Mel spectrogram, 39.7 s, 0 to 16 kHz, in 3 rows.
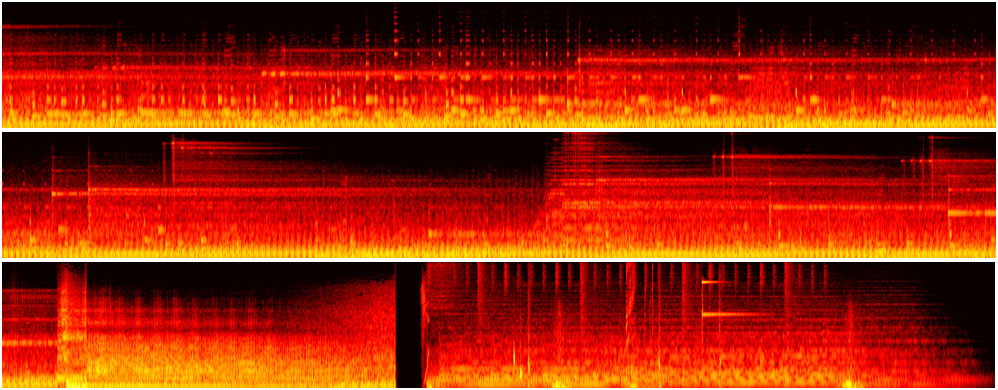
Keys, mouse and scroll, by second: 0.0 ctrl+=, 0.2 ctrl+-, 0.9 ctrl+-, 1.1 ctrl+=, 1.1 ctrl+=, 1.3 ctrl+=, 2.4 ctrl+z, 2.8 ctrl+c, 2.8 ctrl+v, 3.8 Right, 4.2 Right, 4.7 ctrl+-, 5.0 ctrl+-, 5.4 ctrl+=, 5.9 alt+click, 6.9 ctrl+-, 7.2 ctrl+z, 7.2 ctrl+=, 7.4 ctrl+=, 7.9 right click, 8.9 alt+click, 9.5 alt+click, 10.3 ctrl+-, 10.5 ctrl+=, 10.8 ctrl+-, 15.8 F10, 15.9 F10, 16.6 right click, 19.5 ctrl+=, 19.9 ctrl+-, 20.2 ctrl+=, 20.7 ctrl+-, 20.8 ctrl+=, 21.0 ctrl+-, 21.3 ctrl+=, 21.6 ctrl+-, 21.9 ctrl+=, 22.3 ctrl+-, 22.6 ctrl+=, 22.9 ctrl+-, 23.2 ctrl+=, 23.6 ctrl+-, 23.8 ctrl+=, 24.0 ctrl+-, 24.3 ctrl+=, 24.6 ctrl+-, 24.9 ctrl+=, 25.2 ctrl+-, 25.5 ctrl+=, 25.8 ctrl+-, 26.1 ctrl+=, 27.3 ctrl+=, 27.7 ctrl+-, 27.9 ctrl+-, 28.2 ctrl+=, 28.5 ctrl+-, 28.8 ctrl+=, 29.2 ctrl+-, 29.3 ctrl+=, 29.5 ctrl+-, 29.7 ctrl+=, 30.0 ctrl+-, 30.2 ctrl+=.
